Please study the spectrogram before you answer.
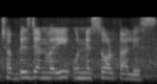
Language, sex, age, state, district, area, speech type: Urdu, female, 18-30, Delhi, South Delhi, urban, spontaneous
